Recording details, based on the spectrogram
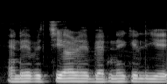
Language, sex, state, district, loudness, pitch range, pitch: Hindi, male, Uttar Pradesh, Hamirpur, -17 LUFS, 130-140 Hz, 135 Hz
